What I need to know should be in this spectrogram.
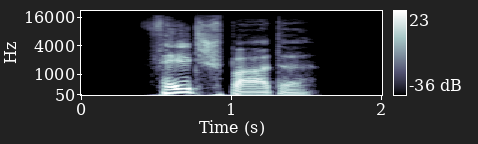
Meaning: nominative/accusative/genitive plural of Feldspat
- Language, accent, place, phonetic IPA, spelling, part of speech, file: German, Germany, Berlin, [ˈfɛltˌʃpaːtə], Feldspate, noun, De-Feldspate.ogg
